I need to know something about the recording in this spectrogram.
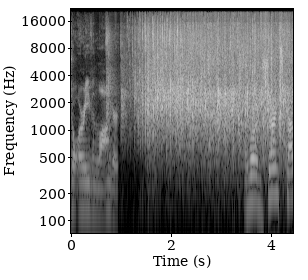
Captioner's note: clapping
